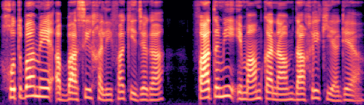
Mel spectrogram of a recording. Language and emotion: Urdu, neutral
